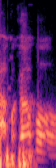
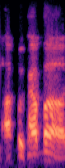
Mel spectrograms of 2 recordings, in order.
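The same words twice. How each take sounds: First: "khabar" ending in O, "khabo"; Perak dialect ending. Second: Said in the usual way. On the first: Shown as a demonstration. Student shows how Perak people greet, "khabar" said as "khabo". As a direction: ask it Perak-style, final AR of "khabar" as O. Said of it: "kita kat Perak, kita tanya". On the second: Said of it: "Contoh macam khabar kan".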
